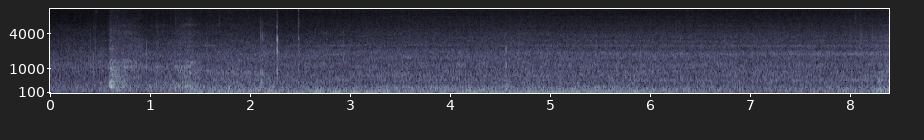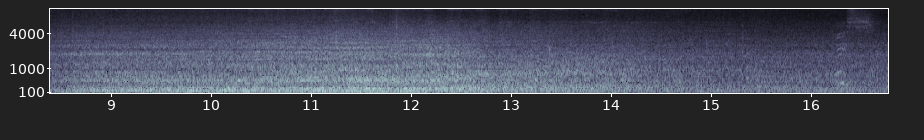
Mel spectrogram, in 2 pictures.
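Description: A vehicle passing by, heard as a rushing noise that swells about halfway through, peaks for a few seconds, then fades away again.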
